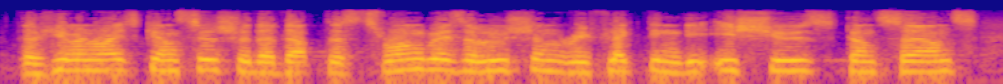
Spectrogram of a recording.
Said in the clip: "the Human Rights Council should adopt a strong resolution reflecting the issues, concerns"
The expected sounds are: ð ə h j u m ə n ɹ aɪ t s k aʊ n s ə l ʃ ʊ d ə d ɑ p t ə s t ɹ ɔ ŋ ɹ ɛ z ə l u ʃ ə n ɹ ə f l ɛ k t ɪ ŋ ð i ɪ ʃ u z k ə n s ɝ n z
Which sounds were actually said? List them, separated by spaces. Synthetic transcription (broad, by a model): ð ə h j u m ə n ɹ aɪ t s k aʊ n s ə l ʃ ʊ d ə d ɑ p t ə s t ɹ ɔ ŋ ɹ ɛ z ə l u ʃ ə n ɹ ə f l ɛ k t ɪ ŋ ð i ɪ ʃ u z k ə n s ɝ n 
